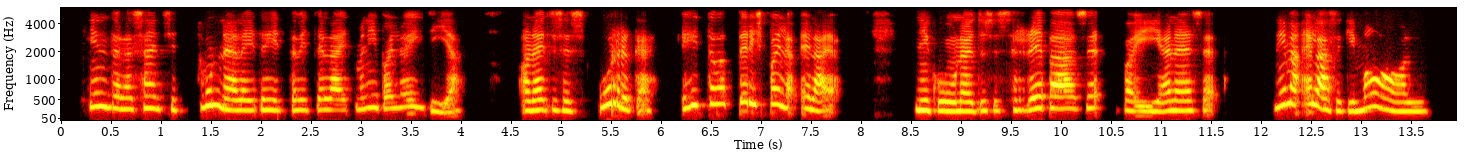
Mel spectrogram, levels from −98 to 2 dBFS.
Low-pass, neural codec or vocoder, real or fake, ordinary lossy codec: 5.4 kHz; none; real; Opus, 32 kbps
